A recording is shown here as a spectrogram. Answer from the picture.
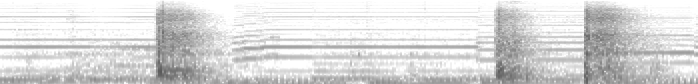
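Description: Three sharp thunks of a push-down vegetable chopper's lid slammed shut, forcing pieces of bottle gourd through its blade grid: one about a second in and two close together near the end. Steady background music runs underneath.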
